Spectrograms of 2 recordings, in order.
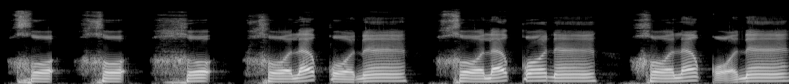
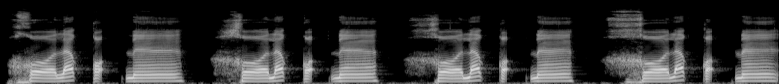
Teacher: Khalaqna, khalaqna khalaqna khalaqna. Nah, jadi si pantulannya itu tertahan. Si qof-nya itu kayak ada portalnya, kayak ada remnya.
